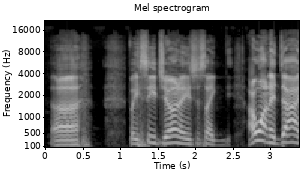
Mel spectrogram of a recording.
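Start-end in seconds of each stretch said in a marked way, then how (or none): 2.7-3.4 higher, louder whiny wail; a toddler throwing a fit, hammed up; Jonah's tantrum. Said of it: "He's just throwing a fit".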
